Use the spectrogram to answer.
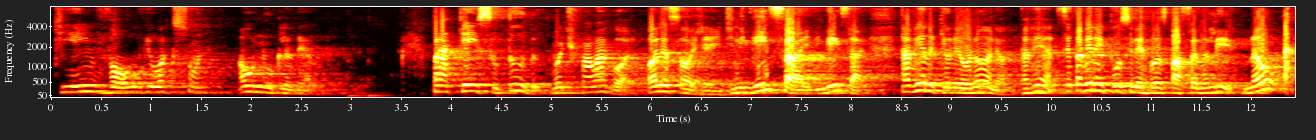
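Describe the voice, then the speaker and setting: A man's voice: on the high side, recorded from a distance, a little hiss or hum. A man teaching histology in a chatty, teasing way, talking straight to his students. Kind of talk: lively video lesson. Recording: echoey room, voice from off the mic.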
